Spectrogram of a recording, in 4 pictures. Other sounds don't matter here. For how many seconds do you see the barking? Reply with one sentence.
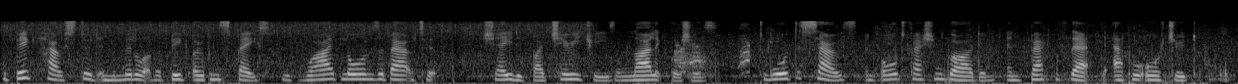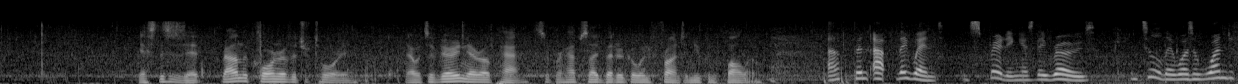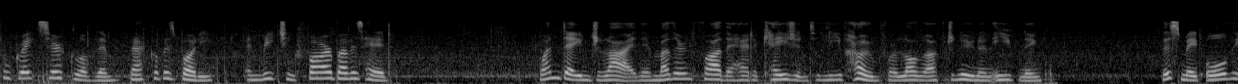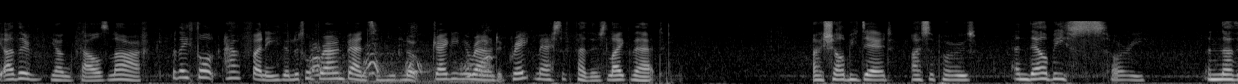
The barking can be heard for 3 seconds in total.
